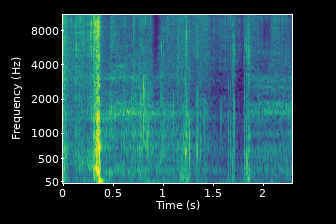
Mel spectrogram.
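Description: Clear plastic bag of glitter crinkling as it is handled, with a louder crackle about a third of a second in and scattered smaller ones after.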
